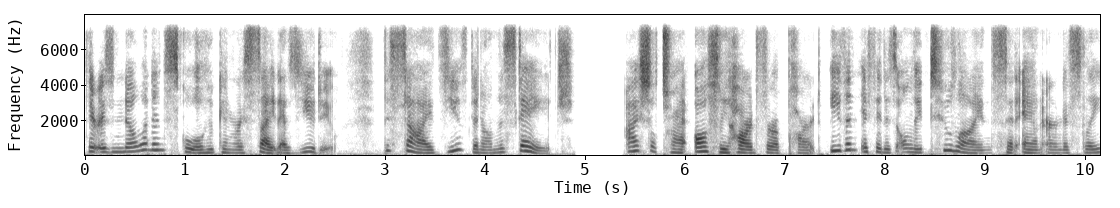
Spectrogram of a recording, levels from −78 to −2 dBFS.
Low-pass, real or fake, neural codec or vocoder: 7.2 kHz; fake; codec, 16 kHz, 4 kbps, FreqCodec, smaller model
